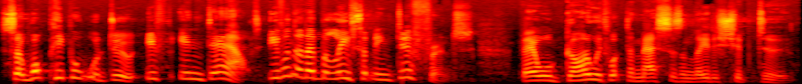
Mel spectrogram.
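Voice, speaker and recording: A man's voice: very high voice, big pitch swings, fast, no room sound. Passionate man giving a keynote. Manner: passionate storytelling, dropping to a hushed voice for emotional moments. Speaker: keynote speaker. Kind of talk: motivational keynote talk.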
